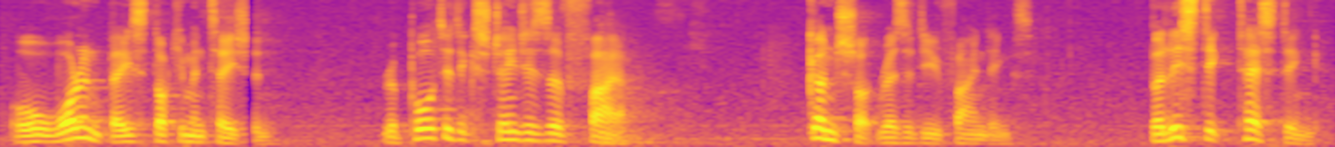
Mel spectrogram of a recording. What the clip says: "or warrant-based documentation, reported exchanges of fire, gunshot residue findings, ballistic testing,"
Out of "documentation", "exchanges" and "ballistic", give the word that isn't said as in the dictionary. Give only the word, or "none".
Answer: none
